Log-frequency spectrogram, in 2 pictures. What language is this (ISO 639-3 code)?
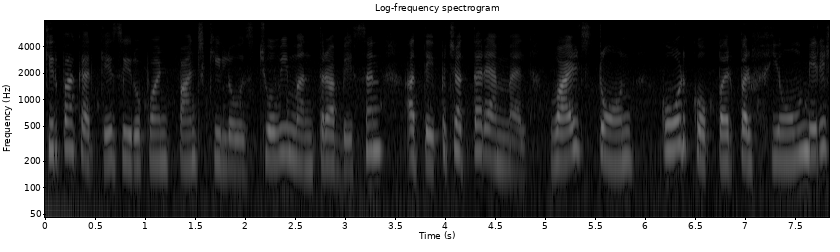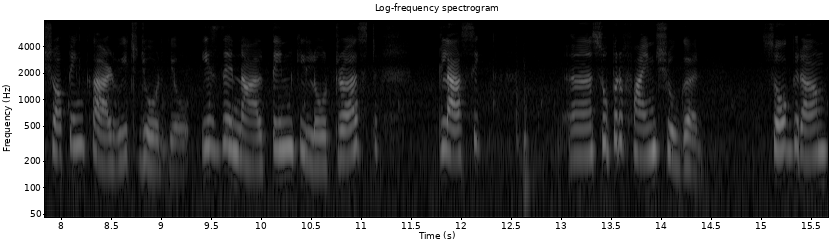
pan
